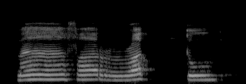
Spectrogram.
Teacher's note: Tidak boleh dikasihkan qalqalah pada ta. Kita terus baca pada ta.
